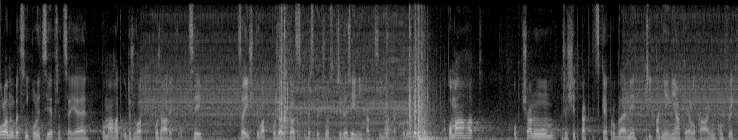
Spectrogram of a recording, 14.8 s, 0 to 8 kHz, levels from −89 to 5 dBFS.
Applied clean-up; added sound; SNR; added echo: none; Slam / Alarm; 4 dB; none.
